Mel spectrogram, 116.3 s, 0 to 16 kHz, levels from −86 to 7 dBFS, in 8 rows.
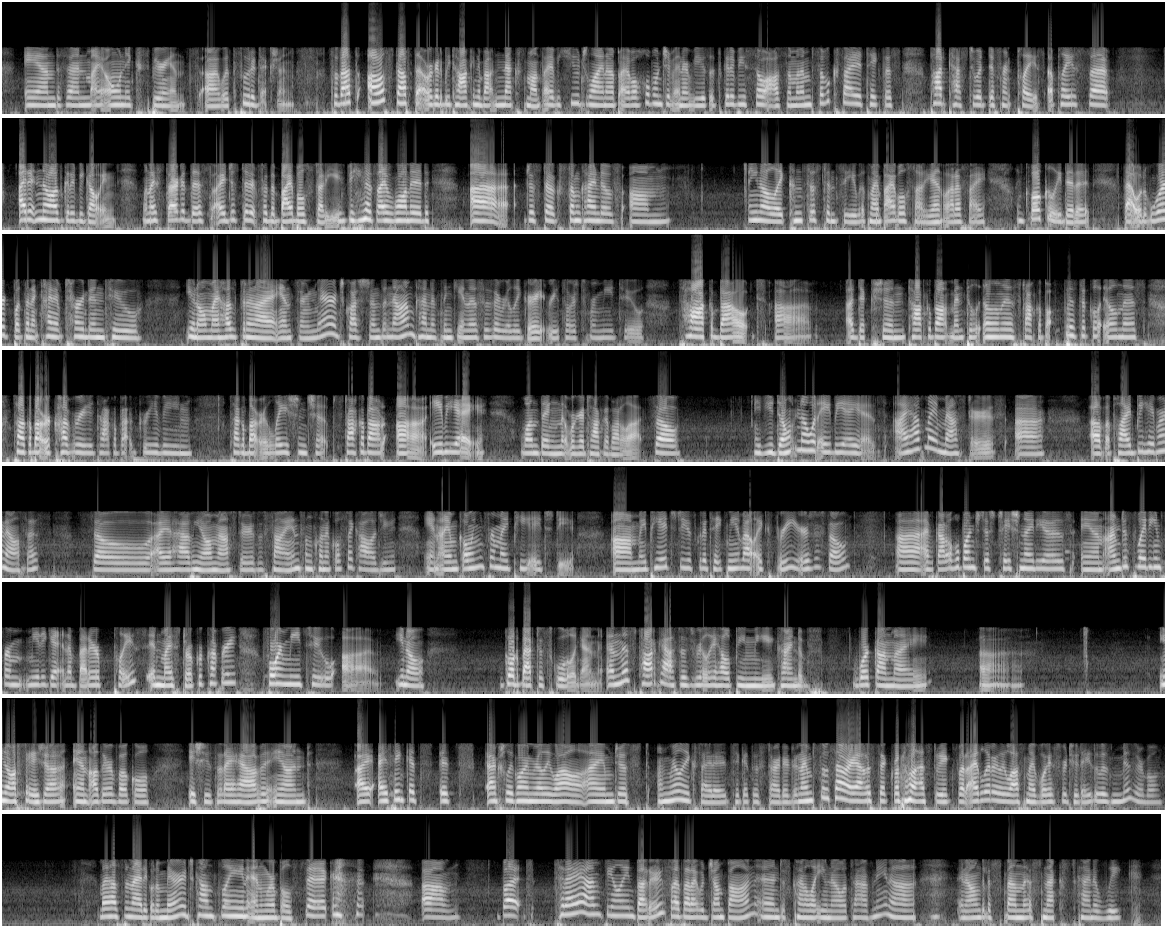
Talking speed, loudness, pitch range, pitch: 190 wpm, -13 LUFS, 195-230 Hz, 210 Hz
